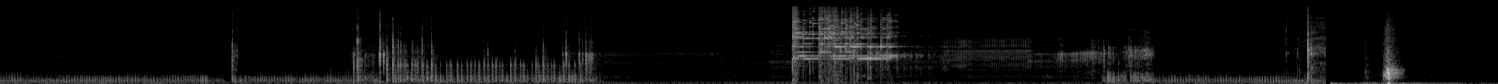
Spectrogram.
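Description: A plastic toy grabber clacks its jaws.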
